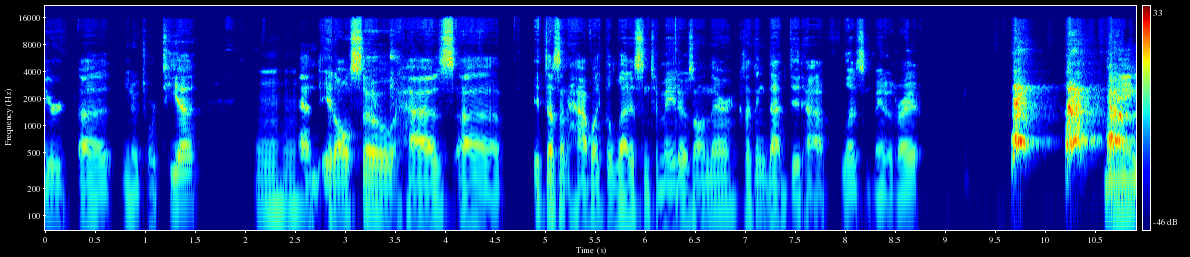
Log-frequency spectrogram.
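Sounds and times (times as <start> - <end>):
speech: 0.0 - 8.8, 10.6 - 10.9
pet dog barking: 9.7 - 10.9.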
